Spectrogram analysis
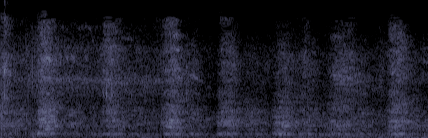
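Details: Rottweiler on a homestead ranch meeting a six-pound newborn baby, panting in soft breathy bursts repeated about twice a second, airy and even, with quiet room noise beneath.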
